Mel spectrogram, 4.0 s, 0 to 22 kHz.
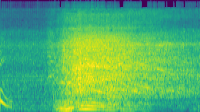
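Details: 2013 Nissan Altima coupe: a quick throttle blip brings out a thin whine that climbs and falls with engine speed, seeming to come from one side of the engine bay.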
